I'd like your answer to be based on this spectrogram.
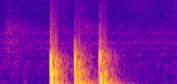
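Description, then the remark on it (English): Three firm knocks on a wooden door in quick succession, loud, each with a low thud and a short ring that fades after the last knock. “Imagine Jesus standing at your door and he's going to knock and he says, "Listen, I'm standing at the door knocking.”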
